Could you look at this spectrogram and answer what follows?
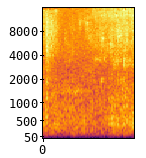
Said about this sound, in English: I am coming at you live from your favourite place and mine, the kitchen sink. That's right, I'm back at ground zero, I'm washing dishes.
